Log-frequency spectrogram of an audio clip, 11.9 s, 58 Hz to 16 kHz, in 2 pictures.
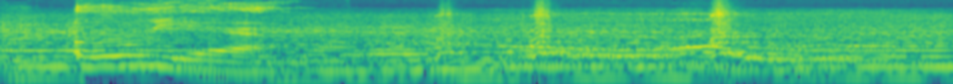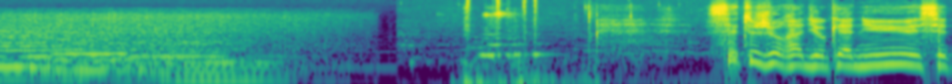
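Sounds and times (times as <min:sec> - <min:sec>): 
low rumbling drone: 0:00.0 - 0:08.4
dogs barking: 0:02.6 - 0:05.4
speech: 0:10.6 - 0:11.9.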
